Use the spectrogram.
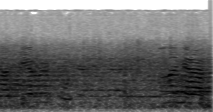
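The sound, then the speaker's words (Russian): An express train pulls up to a station platform with a steady, broad rumbling roar throughout, and a voice speaks over it. “К перрону подходит скорый поезд.”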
